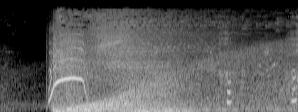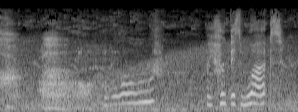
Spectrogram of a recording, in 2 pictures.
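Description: A magical whirlwind roars and swirls with a rushing whoosh.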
